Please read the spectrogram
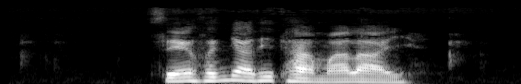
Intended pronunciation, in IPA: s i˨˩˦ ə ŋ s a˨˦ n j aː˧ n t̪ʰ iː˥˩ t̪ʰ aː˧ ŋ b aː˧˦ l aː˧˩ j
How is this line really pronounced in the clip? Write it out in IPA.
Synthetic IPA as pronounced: s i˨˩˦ ə ŋ s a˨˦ n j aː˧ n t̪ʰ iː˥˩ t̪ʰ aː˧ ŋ m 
